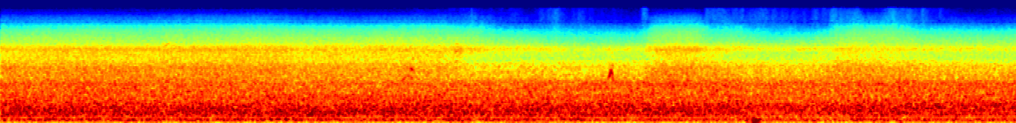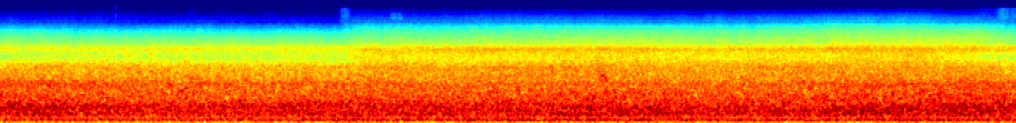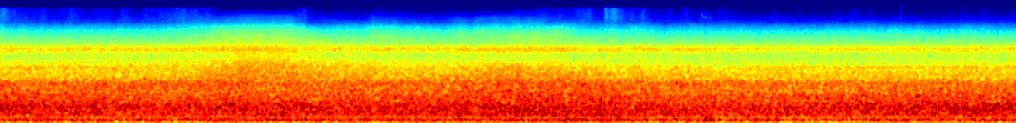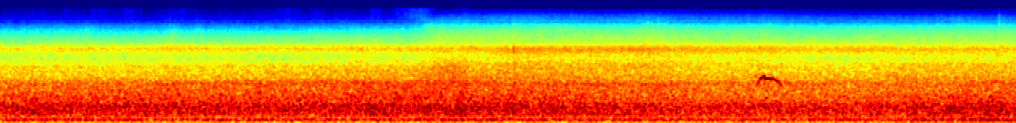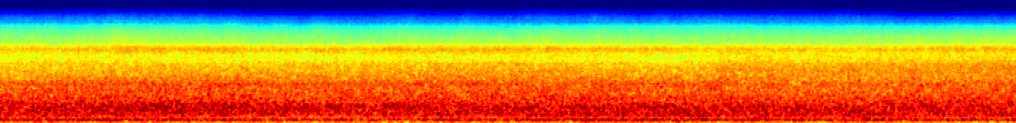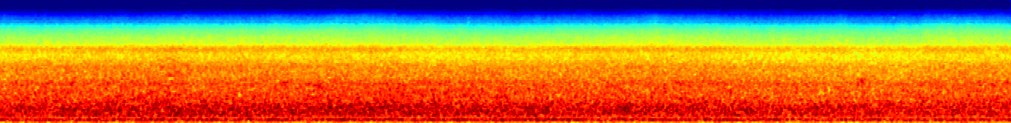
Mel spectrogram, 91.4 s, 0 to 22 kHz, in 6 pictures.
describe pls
Waves and ocean sounds at the shoreline. Microphone: Rode NTG-2. Recording device: Zoom H6.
